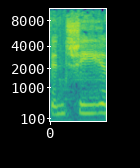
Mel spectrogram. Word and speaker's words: VNCCII: It's spelled V-N-C-C-I-I, but it's pronounced Vinci, inspired by the creative polymath Leonardo da Vinci.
